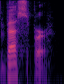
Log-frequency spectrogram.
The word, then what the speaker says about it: VSEPR: ways of looking at Vesper so that's how it's pronounced I was teasing before the quiz it's written VSEPR and pronounced Vesper which is not literally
